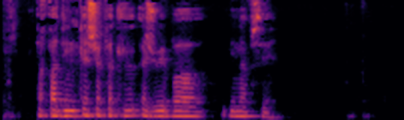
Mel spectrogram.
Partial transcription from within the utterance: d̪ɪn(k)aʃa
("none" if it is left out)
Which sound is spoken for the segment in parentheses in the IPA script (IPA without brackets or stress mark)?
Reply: k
